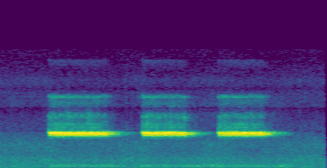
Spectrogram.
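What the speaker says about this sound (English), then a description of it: "Alexa, what's a cricket sound?" A smart speaker plays a recorded cricket chirp: three sustained, shrill, pulsing trills, each about half a second long with short gaps between them, clear and alone over a faint background hum.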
